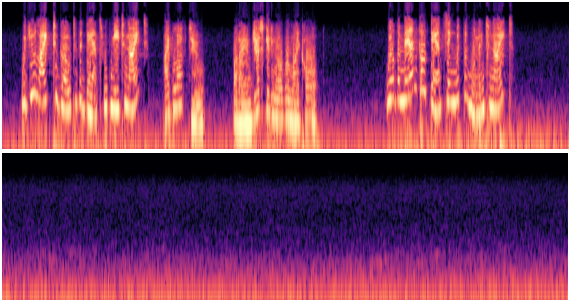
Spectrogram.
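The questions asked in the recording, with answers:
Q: Will the man go dancing with the woman tonight?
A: No, he is just getting over a cold.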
